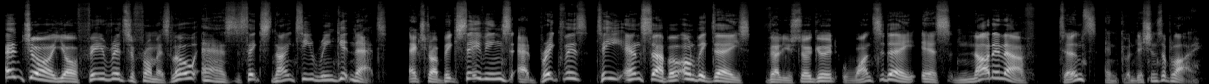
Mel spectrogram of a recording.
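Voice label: Announcer Dramatic VO English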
